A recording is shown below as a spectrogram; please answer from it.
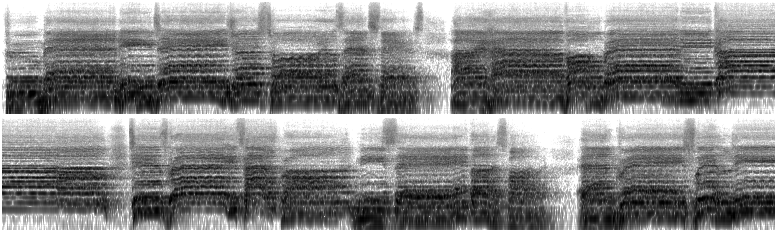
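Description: A choir singing a cappella, in long phrases with brief pauses between them about every nine seconds.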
